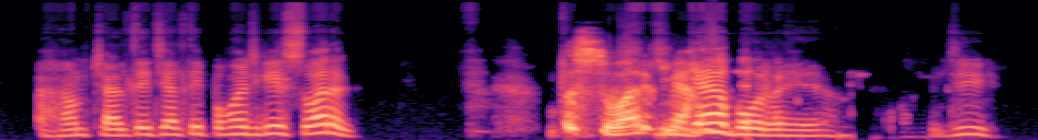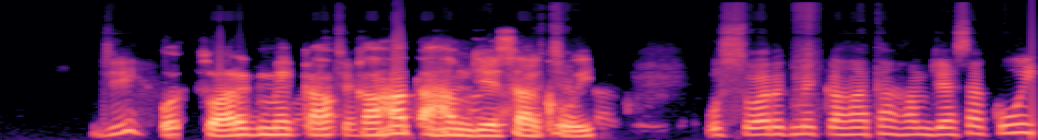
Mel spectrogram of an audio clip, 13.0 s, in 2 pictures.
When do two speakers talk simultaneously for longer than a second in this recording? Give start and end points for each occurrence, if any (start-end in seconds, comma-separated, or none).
none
